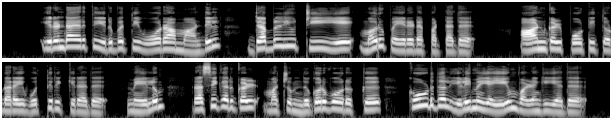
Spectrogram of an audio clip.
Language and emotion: Tamil, neutral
